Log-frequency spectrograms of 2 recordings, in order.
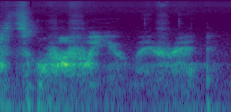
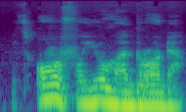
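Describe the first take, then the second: First: Sigh, then whisper it gravely; whispered verdict, as if all hope is gone; hushed doom. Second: Said in the usual way. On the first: Acted. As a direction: breathe it out in a near-silent whisper. Mock doom for a caught impostor.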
